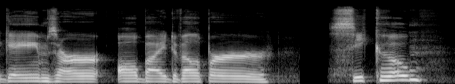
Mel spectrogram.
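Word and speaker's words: Psikyo: Uh, it's uh the games are all by developer Seiko. P S I K Y O. Psycho. Okay. I I assumed it wasn't pronounced that way from the spelling.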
